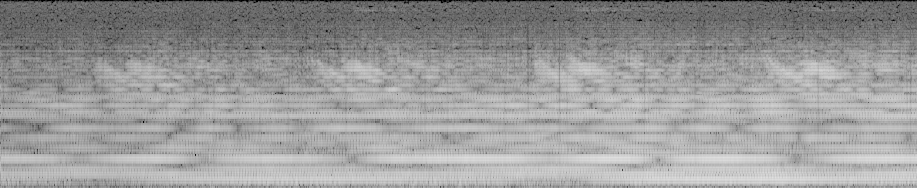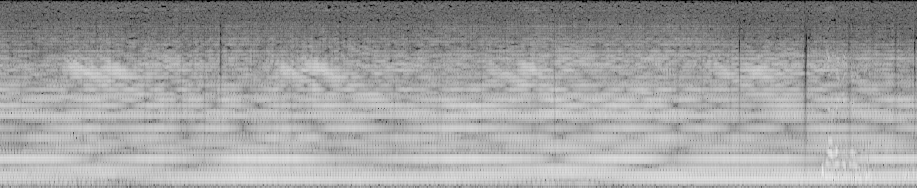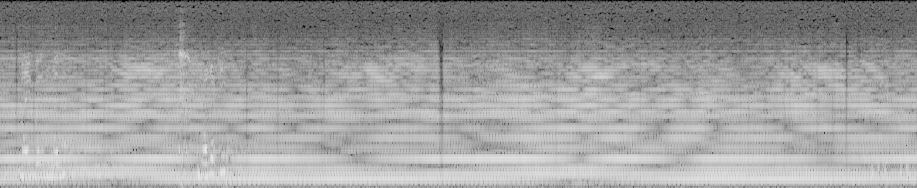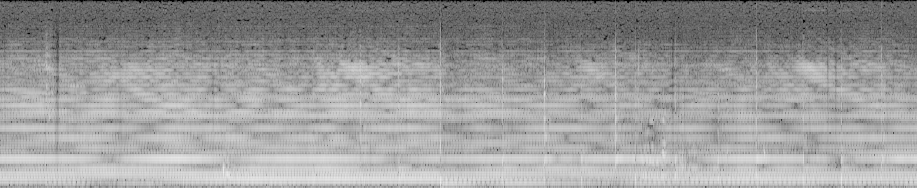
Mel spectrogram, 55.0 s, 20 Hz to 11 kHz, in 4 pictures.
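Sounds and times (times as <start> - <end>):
tanpura drone: 0.0 - 55.0.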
